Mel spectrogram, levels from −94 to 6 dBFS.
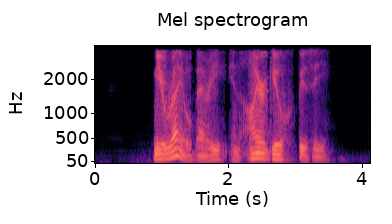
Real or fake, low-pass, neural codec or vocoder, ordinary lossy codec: fake; 3.6 kHz; codec, 16 kHz in and 24 kHz out, 0.9 kbps, LongCat-Audio-Codec, four codebook decoder; AAC, 16 kbps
